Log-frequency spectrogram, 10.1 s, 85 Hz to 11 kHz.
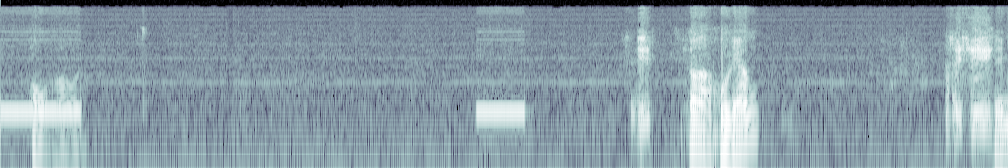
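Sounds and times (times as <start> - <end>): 
steady mid-pitched telephone connecting tone: 0.0 - 0.8, 4.8 - 5.3
speech: 0.3 - 0.9, 6.4 - 7.7, 9.5 - 10.0.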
